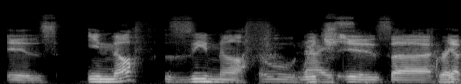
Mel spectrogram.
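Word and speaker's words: Enuff Z'Nuff: All right, my number 5 is Enough Zenuff. Ooh, nice. Which is great band. That's spelled ENUFF. Mm-hmm. Next word, capital Z apostrophe NUFF. So literally Enough Zenuff.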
